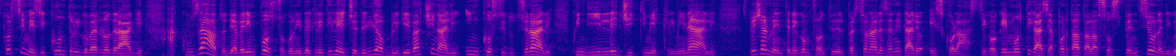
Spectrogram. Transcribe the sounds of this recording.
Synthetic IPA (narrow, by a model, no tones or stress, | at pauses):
skorsimeːzikont̪ɾoilɡovɛrnod̪ɾaːɡia̰ːkːuzaːt̪od̪iaveːɾimpost̪okonid̪ekɾɛːt̪ilɛd͡ʒːed̪eʎːiɔbːliɡivat͡ʃːinaːliiŋkost̪it̪ut̪sjonaːlikwind̪iːlːed͡ʒit̪ːimiekːɾiminaːlispet͡ʃalment̪enejkoɱfɾont̪id̪elpersonaːles̬anit̪aːɾjoʔeskola̰st̪ikokeimolt̪ikaːziapːort̪aːt̪oalːasospensjoːned̪ikw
